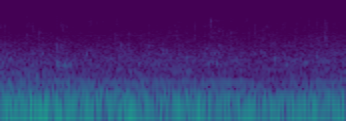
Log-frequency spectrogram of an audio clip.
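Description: Steady low rumble with a faint hum and a soft watery wash: the ambient interior sound of a cartoon submarine.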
